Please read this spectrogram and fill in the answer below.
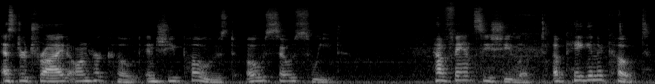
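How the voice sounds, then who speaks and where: Guy reading a rhyming kids book, kinda high voice, takes his time, some noise behind him. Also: very animated, measured pace, a bit bright, poor audio. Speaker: storyteller reading a children's book aloud. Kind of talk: rhyming children's storybook narration.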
